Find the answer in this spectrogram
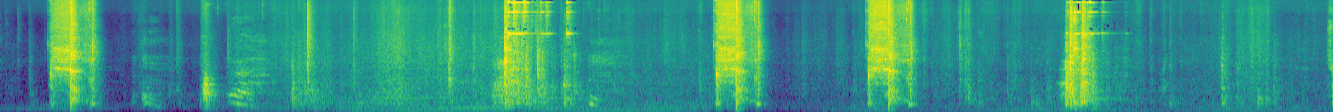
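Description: Brad nailer firing brads into weathered wooden pickets, about five shots a few seconds apart, with quieter handling and scraping of the wood between them.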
